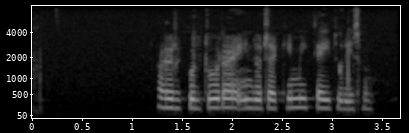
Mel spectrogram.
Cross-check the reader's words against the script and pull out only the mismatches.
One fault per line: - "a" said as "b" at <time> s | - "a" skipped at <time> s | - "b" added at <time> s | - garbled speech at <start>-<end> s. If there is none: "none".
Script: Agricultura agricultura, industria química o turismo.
- "agricultura" skipped at 2.1 s
- "o" said as "y" at 2.9 s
